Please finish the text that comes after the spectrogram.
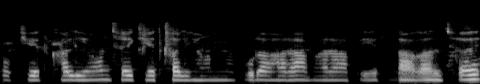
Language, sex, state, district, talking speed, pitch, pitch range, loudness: Maithili, female, Bihar, Samastipur, 165 wpm, 200 Hz, 195-205 Hz, -25 LUFS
